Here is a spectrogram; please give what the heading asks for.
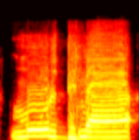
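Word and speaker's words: मूर्ध्ना: Murdhna, dha is there, na is there. Both letters should be heard, and you also have rakara, refa.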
